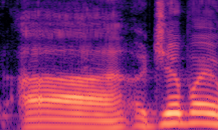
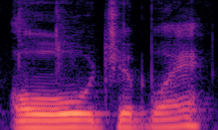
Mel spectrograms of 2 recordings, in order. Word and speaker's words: Ojibwe: O sounds like O in go and Ojibwe. You mean Ojibwe? Yeah. I hate it when people pronounce it Ojibwe. Hey, do you like to speak Ojibwe? No. And the 2 O's is oo in food.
